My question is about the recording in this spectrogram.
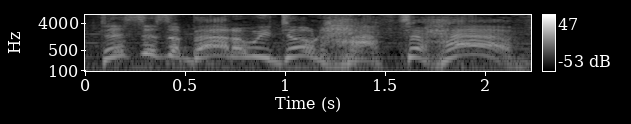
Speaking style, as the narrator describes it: Tariel's just kind of gritting his teeth, and he's just going to shout out

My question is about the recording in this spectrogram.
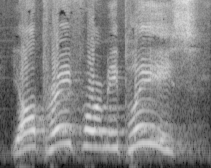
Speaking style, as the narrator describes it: the little guy yelled out

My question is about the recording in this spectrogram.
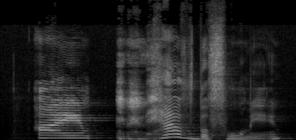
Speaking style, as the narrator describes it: the coroner said in a reedy voice

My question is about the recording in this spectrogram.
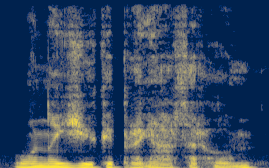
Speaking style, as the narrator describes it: she whispers

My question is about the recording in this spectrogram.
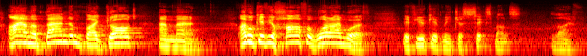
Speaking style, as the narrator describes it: he cried out in desperation

